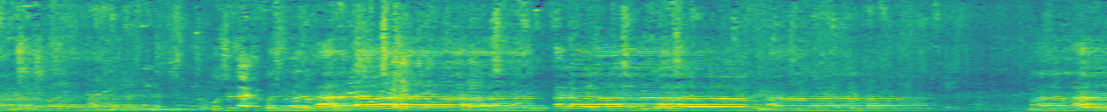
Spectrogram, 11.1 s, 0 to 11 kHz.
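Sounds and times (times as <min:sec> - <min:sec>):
devotional mantra chanting: 0:00.0 - 0:09.5, 0:10.2 - 0:11.0.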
